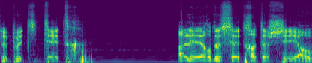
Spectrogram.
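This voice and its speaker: Over faint music in the background, a man does a put-on character voice with a very deep, low pitch at a fairly slow pace. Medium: actual play. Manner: formal, archaic, solemn.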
